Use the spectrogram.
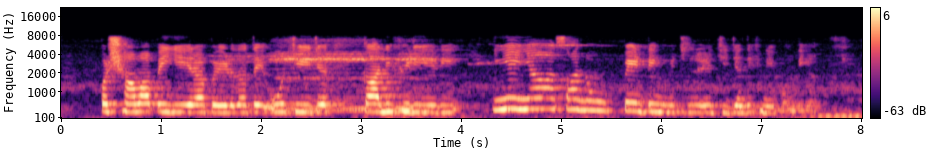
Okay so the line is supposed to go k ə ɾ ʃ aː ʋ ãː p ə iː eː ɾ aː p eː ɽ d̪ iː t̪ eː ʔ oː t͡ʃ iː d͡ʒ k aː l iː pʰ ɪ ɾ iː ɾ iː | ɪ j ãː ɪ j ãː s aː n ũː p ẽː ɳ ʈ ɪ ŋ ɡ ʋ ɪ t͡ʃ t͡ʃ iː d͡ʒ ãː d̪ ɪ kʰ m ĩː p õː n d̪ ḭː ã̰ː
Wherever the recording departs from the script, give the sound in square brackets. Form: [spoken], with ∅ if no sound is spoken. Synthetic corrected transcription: [p] ə ɾ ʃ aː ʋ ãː p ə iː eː ɾ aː p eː ɽ d̪ [aː] t̪ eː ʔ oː t͡ʃ iː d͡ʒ k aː l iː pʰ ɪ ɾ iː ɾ iː | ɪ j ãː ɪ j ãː s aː n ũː p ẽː ɳ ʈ ɪ ŋ ɡ ʋ ɪ t͡ʃ t͡ʃ iː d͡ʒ ãː d̪ ɪ kʰ [n] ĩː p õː n d̪ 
